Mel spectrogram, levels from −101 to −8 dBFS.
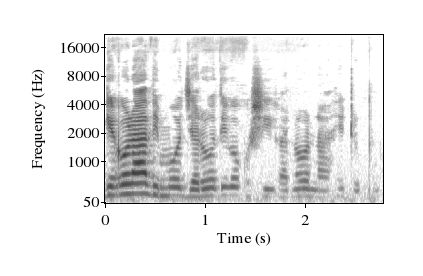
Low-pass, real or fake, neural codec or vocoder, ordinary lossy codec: none; real; none; none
